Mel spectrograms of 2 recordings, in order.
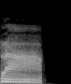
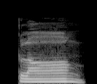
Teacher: ออกเสียงพยัญชนะตัวหน้าควบกับรเรือลลิงวแหวนเป็นเสียงควบกล้ำ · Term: อักษรควบแท้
